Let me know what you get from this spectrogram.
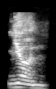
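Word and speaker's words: Ngan: how to pronounce that Nan is it Nan Negan n g n Nan how do you pronounce it that's that's my name you should say Yan okay I'm gonna type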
